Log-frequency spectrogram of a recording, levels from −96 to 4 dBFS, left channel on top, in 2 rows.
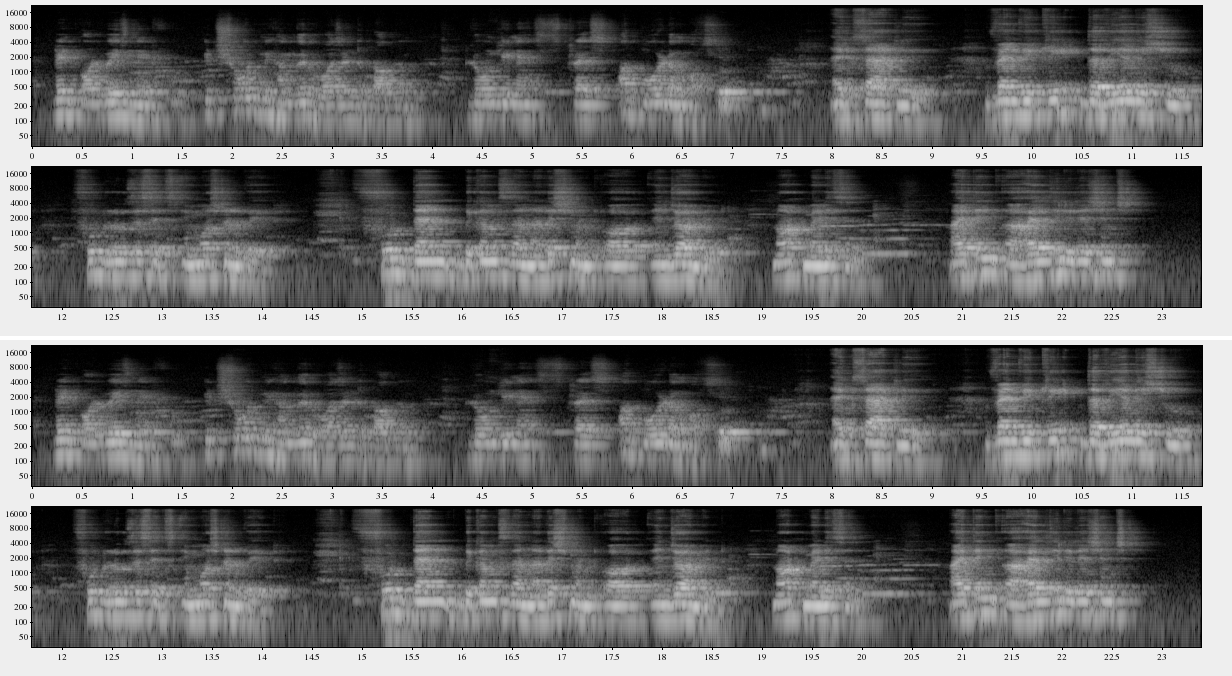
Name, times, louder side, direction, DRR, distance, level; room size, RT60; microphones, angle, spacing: voice 1, 0.2-3.8 4.1-7.7 9.2-9.3 10.8-10.9 12.2-12.3 14.6-14.7 14.9-15.0 17.4-17.6 18.4-18.6 20.1-20.5, equal, 55° left, -3 dB, 6.4 m, -35 dB
voice 2, 8.0-9.0 9.3-11.6 12.2-14.0 14.5-18.7 19.1-20.5 20.9-22.6, equal, 25° right, -4 dB, 5.5 m, -27 dB
19.5 x 16.0 x 3.5 m, 0.75 s
head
